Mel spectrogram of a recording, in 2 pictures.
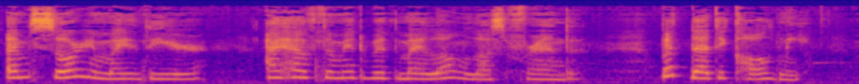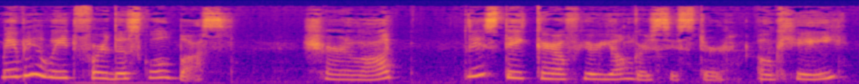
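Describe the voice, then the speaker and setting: A woman playing an affectionate, gentle young mother and wife in an amateur radio drama. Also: high voice, slow pace. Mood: caring.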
